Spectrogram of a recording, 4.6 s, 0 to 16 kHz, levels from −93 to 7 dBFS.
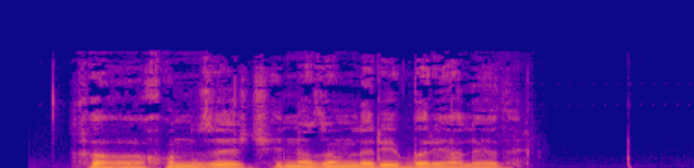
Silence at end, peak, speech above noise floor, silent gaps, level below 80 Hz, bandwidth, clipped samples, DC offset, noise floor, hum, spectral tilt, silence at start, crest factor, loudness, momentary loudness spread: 1.15 s; -4 dBFS; 56 dB; none; -62 dBFS; 11 kHz; under 0.1%; under 0.1%; -78 dBFS; none; -7.5 dB/octave; 0.5 s; 20 dB; -22 LUFS; 7 LU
